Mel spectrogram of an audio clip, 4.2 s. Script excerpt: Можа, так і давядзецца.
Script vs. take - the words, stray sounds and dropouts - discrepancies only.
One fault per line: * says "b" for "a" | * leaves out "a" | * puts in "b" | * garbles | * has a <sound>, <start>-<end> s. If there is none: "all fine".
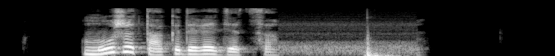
* has a thud, 2.7-3.1 s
